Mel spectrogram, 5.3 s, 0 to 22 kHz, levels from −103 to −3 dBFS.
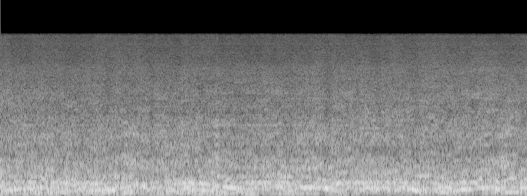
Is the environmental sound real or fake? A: fake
